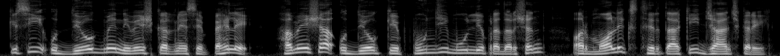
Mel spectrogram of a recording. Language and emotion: Hindi, neutral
